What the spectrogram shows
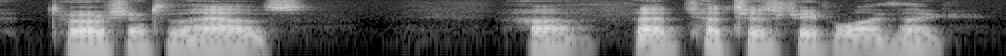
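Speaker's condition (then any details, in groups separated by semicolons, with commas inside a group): Parkinson's disease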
